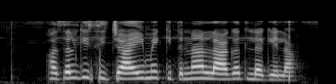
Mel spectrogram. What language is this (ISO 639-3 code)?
bho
